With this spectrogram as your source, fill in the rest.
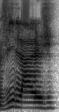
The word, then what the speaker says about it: village: Leurs dérivés aussi se prononcent de la même façon. Donc, on dira un millier un village tranquillement et cetera.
